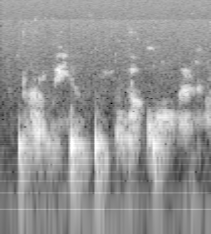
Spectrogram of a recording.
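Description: Faint speech: a woman talking quietly under her breath, almost a whisper, in short murmured syllables.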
